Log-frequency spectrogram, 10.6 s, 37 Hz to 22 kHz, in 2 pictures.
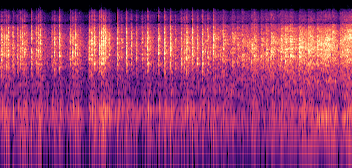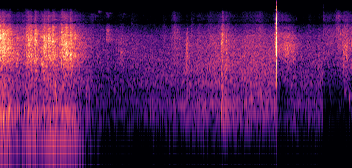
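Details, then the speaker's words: Honda Civic with a swapped-in B16 engine on its first start, no exhaust fitted: loud, raspy, uneven roar for about six seconds, then it drops away. Runs rough and unsettled. "so it was a very very big night last night but there was some success even though the car didn't sound great"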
